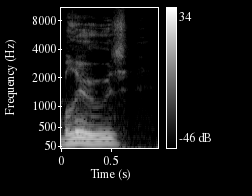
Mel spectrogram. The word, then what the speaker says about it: Blooze: The album's called Got Blues, and that's spelled B-L-O-O-Z-E for blues.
